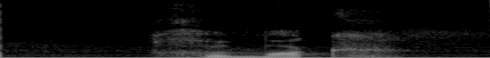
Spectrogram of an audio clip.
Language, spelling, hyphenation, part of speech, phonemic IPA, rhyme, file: Dutch, gemak, ge‧mak, noun, /ɣəˈmɑk/, -ɑk, Nl-gemak.ogg
- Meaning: 1. convenience 2. ease, comfort 3. toilet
